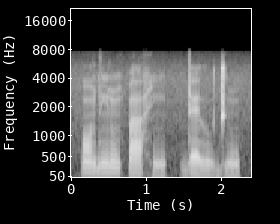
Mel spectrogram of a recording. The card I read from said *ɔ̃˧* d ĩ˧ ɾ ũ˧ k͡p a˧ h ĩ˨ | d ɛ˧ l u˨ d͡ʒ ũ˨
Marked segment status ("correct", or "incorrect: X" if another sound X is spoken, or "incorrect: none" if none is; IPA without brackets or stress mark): correct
